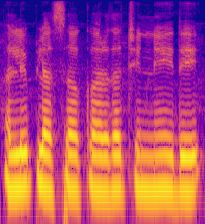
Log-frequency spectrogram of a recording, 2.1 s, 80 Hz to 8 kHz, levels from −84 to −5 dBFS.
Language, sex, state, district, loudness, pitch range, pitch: Kannada, male, Karnataka, Bidar, -14 LUFS, 160-170 Hz, 165 Hz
